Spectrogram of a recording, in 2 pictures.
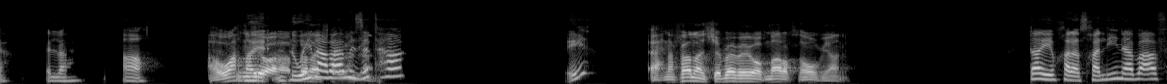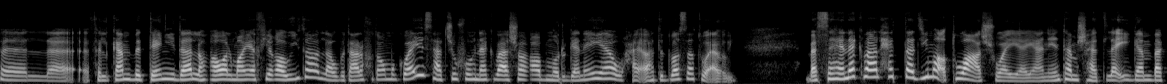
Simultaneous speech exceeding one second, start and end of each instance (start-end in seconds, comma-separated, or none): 2.4-3.8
